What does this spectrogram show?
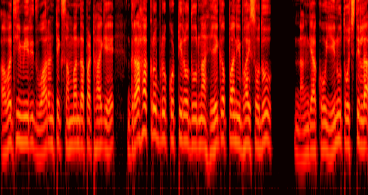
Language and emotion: Kannada, fearful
